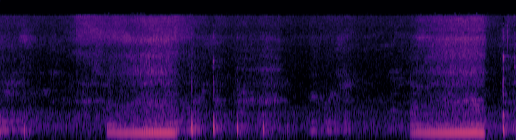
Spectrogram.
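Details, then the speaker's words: A sleeping dog snoring: two long, low, rattling snores about three seconds apart, with soft snuffles between. "yo Bubba yo yo yo yo the freakin snore in your hat off bro what are you doing man"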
